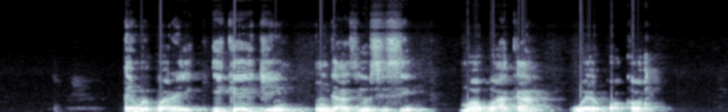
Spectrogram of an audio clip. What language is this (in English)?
Igbo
